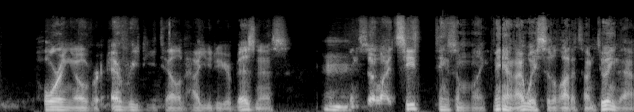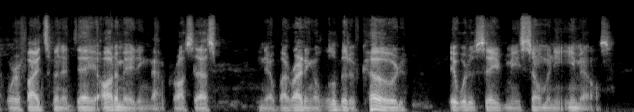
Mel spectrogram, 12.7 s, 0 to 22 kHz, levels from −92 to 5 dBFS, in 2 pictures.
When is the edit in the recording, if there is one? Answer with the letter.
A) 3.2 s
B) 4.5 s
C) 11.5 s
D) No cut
A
